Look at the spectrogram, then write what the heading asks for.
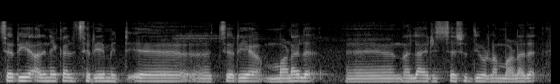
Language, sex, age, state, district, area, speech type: Malayalam, male, 60+, Kerala, Kottayam, urban, spontaneous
